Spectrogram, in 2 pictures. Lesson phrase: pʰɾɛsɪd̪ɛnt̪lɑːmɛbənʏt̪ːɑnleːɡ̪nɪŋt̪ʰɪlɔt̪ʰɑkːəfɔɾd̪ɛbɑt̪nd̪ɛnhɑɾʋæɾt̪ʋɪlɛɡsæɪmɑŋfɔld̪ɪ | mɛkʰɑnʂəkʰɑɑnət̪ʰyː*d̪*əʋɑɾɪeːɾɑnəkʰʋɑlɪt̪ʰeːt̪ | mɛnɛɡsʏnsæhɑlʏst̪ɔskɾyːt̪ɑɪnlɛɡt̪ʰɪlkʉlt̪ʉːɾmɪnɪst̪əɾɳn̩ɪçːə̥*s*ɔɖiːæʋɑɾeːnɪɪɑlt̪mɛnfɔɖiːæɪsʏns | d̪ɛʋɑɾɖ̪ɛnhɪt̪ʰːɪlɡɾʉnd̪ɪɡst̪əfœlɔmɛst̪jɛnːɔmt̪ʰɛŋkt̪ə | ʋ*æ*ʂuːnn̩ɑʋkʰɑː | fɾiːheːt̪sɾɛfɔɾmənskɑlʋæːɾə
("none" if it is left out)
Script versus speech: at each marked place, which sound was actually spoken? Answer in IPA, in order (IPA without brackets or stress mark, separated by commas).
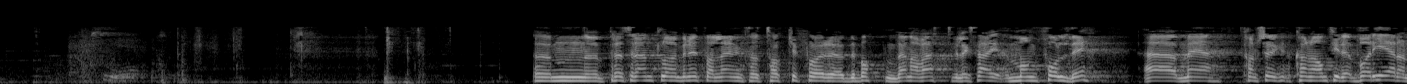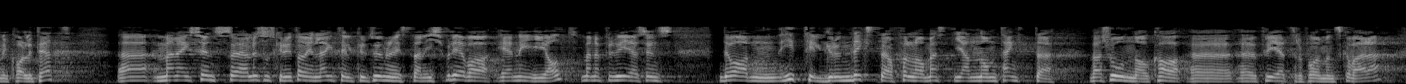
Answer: d̪, f, æ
